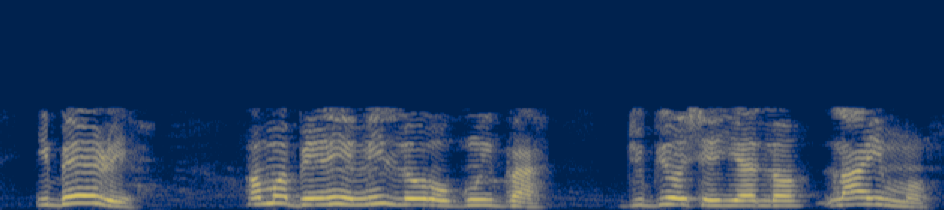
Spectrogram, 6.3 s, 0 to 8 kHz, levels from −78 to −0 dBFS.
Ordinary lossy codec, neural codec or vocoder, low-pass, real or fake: AAC, 16 kbps; vocoder, 24 kHz, 100 mel bands, Vocos; 7.2 kHz; fake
